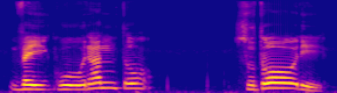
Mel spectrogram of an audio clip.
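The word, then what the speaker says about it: ベイグラントストーリー: Esto se pronuncia veicuranto sutori.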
